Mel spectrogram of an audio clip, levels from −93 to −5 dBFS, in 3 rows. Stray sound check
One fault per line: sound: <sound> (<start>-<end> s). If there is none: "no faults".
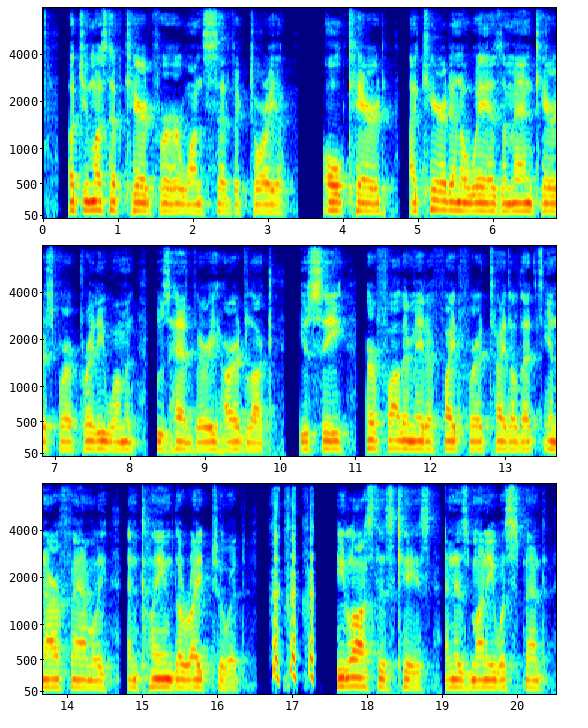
sound: laugh (16.7-17.3 s)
